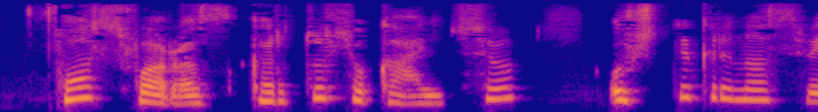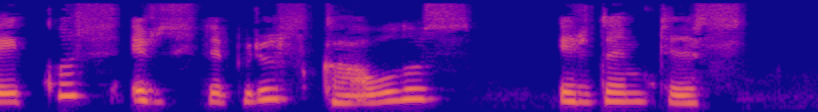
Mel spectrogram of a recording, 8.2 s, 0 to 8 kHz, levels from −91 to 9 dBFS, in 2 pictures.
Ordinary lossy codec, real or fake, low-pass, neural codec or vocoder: MP3, 32 kbps; fake; 7.2 kHz; codec, 16 kHz, 2 kbps, X-Codec, HuBERT features, trained on balanced general audio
